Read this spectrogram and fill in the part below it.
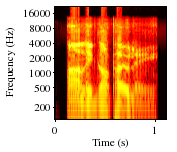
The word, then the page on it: oligopoly: British English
